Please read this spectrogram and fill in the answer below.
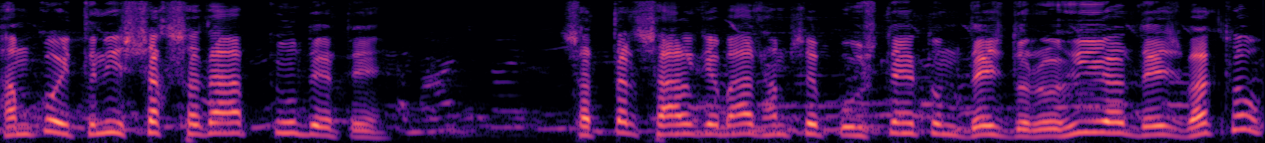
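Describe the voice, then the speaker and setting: Noticeable background noise sits behind a man's voice. He speaks high in pitch with lively intonation. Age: 70s. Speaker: former member of parliament, politician. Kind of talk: interview.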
